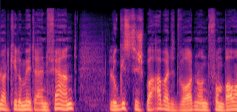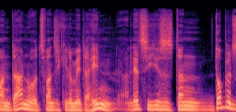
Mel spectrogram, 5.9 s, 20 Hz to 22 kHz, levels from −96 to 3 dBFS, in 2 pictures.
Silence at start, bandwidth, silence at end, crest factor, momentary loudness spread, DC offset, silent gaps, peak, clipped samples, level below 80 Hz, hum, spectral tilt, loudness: 0 s; 15.5 kHz; 0 s; 14 dB; 4 LU; under 0.1%; none; -2 dBFS; under 0.1%; -58 dBFS; none; -6.5 dB/octave; -16 LUFS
